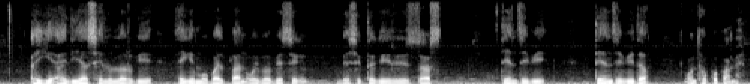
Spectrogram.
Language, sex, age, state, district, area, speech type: Manipuri, male, 30-45, Manipur, Churachandpur, rural, read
